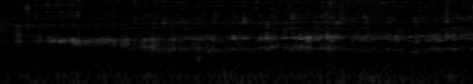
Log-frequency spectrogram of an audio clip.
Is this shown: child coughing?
no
